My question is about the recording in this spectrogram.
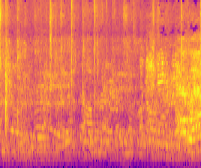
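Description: Crowd chatter from a roomful of square dancers in a large hall, with many voices talking over one another. The voices grow louder near the end.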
